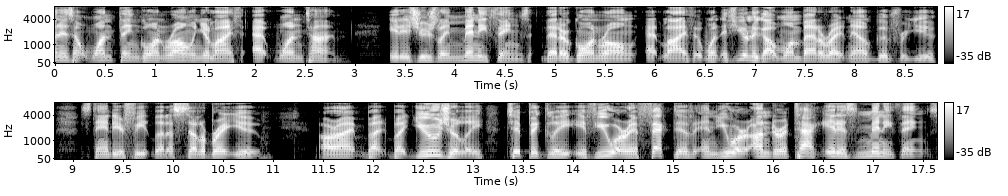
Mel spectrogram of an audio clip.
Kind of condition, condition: setting, large echoing room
